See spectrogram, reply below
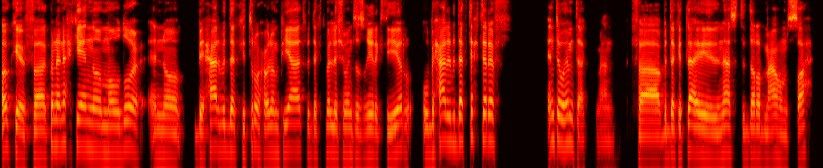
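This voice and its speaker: A man with a Levantine Arabic accent talks quickly in a smooth, resonant voice, recorded close and dry. He explains his points conversationally as a podcast co-host, mixing in English terms. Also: medium pitch, dry recording. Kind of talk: casual chat, explaining.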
